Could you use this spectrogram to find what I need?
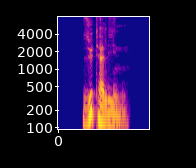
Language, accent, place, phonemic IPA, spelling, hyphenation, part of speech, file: German, Germany, Berlin, /ˈzʏtɐliːn/, Sütterlin, Süt‧ter‧lin, proper noun / noun, De-Sütterlin.ogg
- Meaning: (proper noun) a surname; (noun) clipping of Sütterlinschrift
